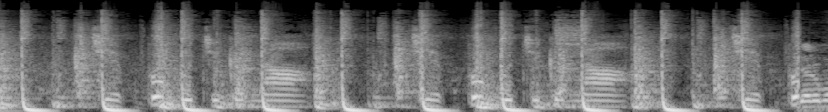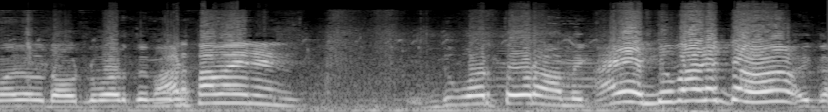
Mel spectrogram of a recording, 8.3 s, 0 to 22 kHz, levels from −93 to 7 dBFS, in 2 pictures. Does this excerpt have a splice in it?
yes; 1 cut; at 4.0 s

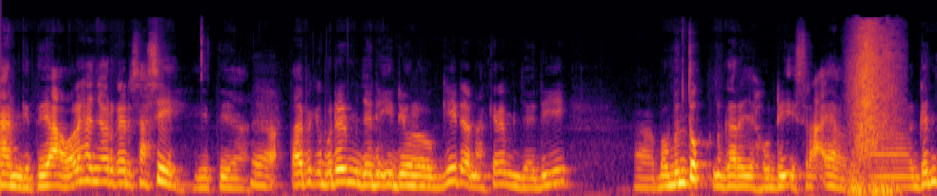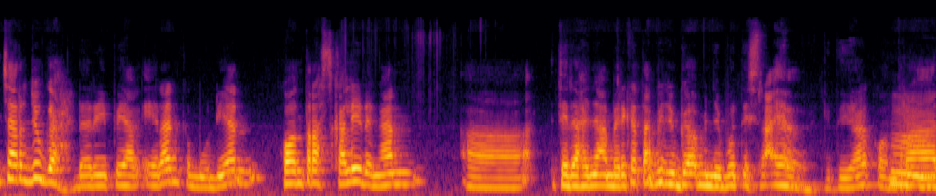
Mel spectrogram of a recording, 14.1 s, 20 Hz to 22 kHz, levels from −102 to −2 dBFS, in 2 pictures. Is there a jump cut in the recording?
yes; 1 cut; at 6.4 s

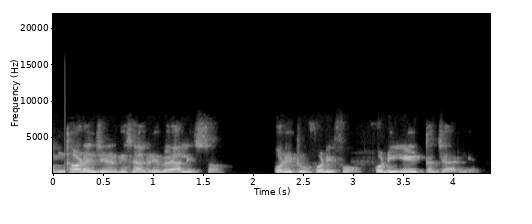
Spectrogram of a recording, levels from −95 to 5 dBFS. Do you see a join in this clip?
no; 0 cuts

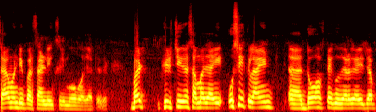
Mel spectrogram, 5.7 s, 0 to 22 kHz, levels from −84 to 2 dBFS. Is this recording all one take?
yes; 0 cuts

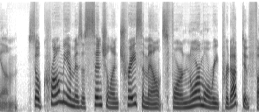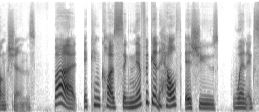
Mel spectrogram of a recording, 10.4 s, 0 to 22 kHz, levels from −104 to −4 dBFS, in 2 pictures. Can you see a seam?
yes; 1 cut; at 6.1 s

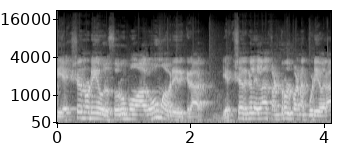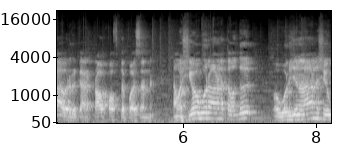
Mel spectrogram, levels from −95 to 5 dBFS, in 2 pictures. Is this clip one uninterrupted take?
yes; 0 cuts

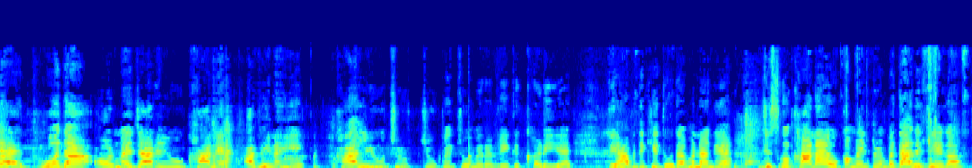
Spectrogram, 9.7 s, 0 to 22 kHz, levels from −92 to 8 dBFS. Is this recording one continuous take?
no; 1 cut; at 4.7 s

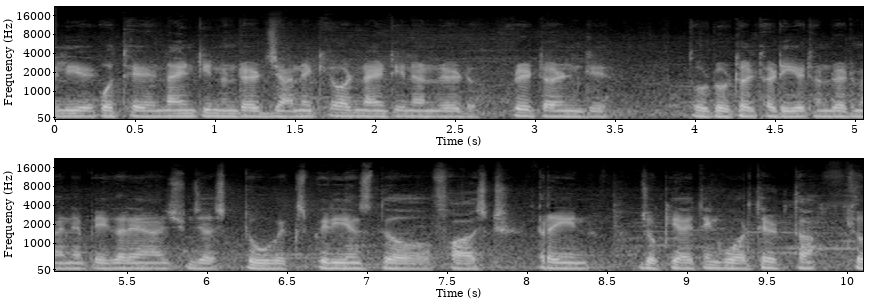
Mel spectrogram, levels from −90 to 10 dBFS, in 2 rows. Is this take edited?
no; 0 cuts

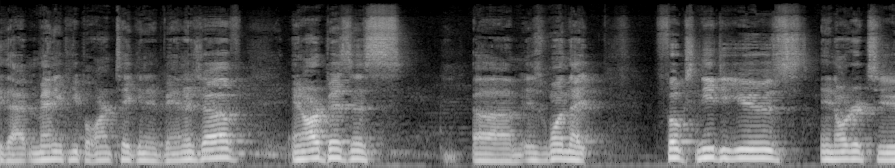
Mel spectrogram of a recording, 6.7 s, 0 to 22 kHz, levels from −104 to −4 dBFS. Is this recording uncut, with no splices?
yes; 0 cuts

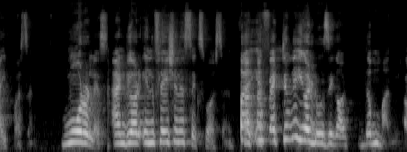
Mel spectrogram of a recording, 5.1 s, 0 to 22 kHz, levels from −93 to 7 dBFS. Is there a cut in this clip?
yes; 2 cuts; at 1.3 s, 3.0 s

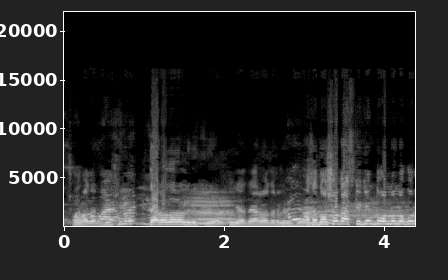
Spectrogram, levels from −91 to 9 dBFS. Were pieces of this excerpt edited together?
yes; 1 cut; at 3.0 s

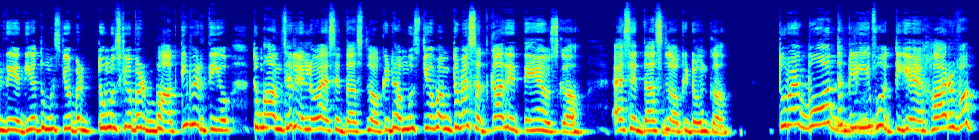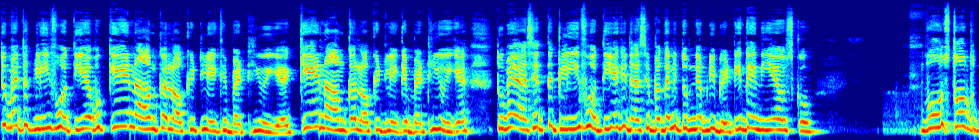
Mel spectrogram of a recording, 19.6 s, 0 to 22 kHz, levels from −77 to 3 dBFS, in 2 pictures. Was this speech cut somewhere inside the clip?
no; 0 cuts

